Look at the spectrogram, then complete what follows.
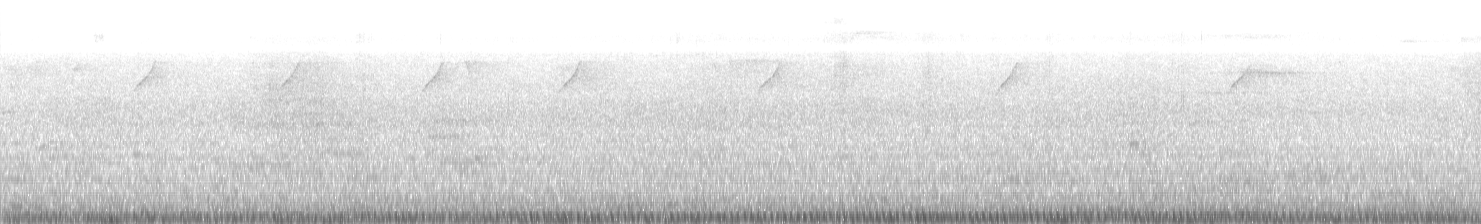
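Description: Outdoor ambience: a bird calling with short, high, rising chirps about once a second over a low steady rumble.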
